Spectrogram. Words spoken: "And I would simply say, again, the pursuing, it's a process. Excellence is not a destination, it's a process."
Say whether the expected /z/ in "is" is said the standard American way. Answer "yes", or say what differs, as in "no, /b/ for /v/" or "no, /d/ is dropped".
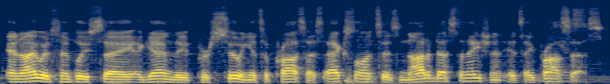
yes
